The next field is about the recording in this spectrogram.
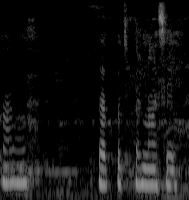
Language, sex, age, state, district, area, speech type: Maithili, female, 45-60, Bihar, Araria, rural, spontaneous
